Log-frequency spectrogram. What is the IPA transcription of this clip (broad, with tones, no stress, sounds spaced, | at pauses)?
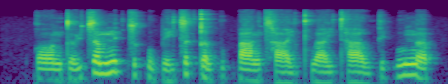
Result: k ɔː˨ n t̪ ɵ˨˥ ɥ t͡s ɐ˥ m n̪ ɪ˥ k̚ t͡s ʊ˨˥ k̚ o˨˩ w p e˨˧ j t͡s ɐ˥ k̚ t̪ ɐ˨ w kʷ ɪ˧ k̚ p aː˧ ŋ t͡sʰ aː˨ j kʷʰ aː˨ j t̪ʰ aː˨ w k ɪ˧ k̚ uː˥ ŋ ɐ˨˥ p̚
